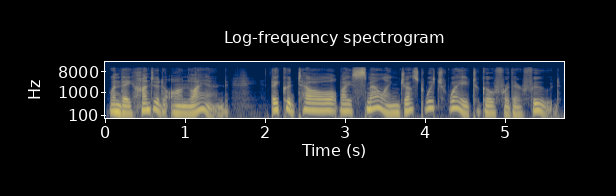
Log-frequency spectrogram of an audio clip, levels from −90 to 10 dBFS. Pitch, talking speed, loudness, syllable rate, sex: 150 Hz, 190 wpm, -21 LUFS, 3.9 syllables/s, female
